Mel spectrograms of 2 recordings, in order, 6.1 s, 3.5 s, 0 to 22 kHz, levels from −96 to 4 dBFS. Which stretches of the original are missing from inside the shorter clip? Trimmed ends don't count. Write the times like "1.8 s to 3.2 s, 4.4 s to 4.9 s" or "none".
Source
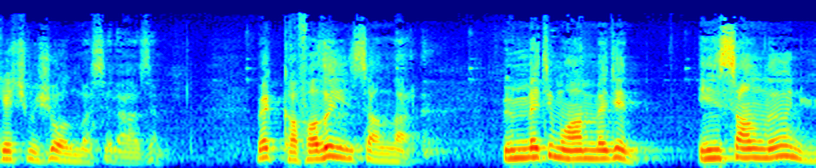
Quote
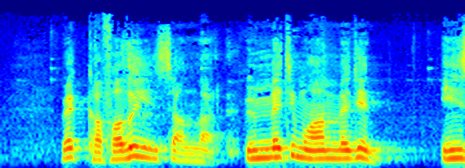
3.2 s to 3.7 s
